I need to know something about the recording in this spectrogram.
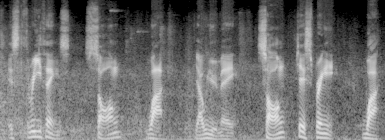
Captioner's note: speaking in foreign language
